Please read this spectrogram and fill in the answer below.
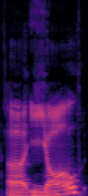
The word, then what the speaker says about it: Youghal: Youghal is spelled Y-O-U-G-H-A-L.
